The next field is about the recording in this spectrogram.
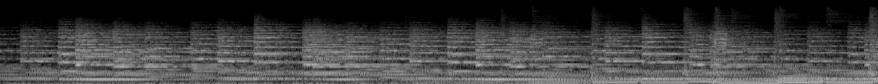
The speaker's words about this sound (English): Now I hear the bells calling me to church.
